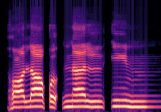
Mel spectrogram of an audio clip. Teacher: خلاق نل، حمزہ زیر کو نون کے ساتھ ملائیں گے، یہاں نون ساکن ہے، یہاں نون ساکن کے آگے سین حروف اخفا میں سے آ رہا ہے، یہاں اخفا ہوگا۔ این، سین زبر کے آگے الف مدہ ہے، اسے ایک الف کے برابر کھینچیں گے۔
